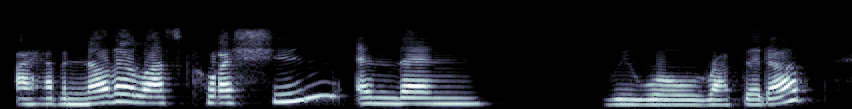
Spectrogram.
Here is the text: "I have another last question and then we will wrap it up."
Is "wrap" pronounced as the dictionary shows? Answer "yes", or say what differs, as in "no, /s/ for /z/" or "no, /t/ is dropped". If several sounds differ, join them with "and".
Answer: yes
